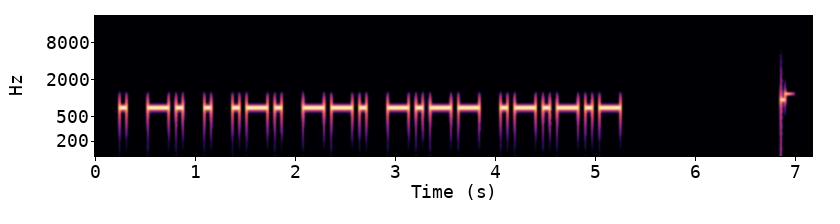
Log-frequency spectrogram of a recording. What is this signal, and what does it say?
Morse code, heard as a keyed tone, about 17 wpm, 700 Hz. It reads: ENERGY.
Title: Sentences from Top 1000 Words - Review Part 6 - 17wpm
